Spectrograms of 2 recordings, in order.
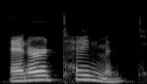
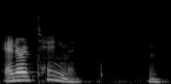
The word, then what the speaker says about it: Entertainment: 자 잘 쫓아 오세요 자 ntr RT 이렇게 나와 있습니다 자 보시면가 빠지는 거예요 그냥음 그래서 이렇게 n 다음에가 오면 소리가 얘한테 꿀꺽하고 아 그냥 삼지 돼요 먹히게 됩니다 동화돼 그래서 소리가 아예 없어져요 silent 티예요 소리가 나지않습니다 그래서 Entertainment 이렇게 하시면 돼요 Entertainment음 맨 끝에도 강하게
